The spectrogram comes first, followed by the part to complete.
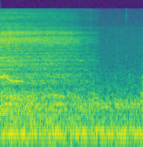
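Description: A person's slow breath drawn in, a soft hiss that fades out about a second and a half in.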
